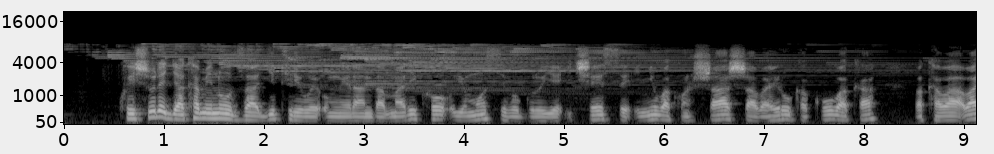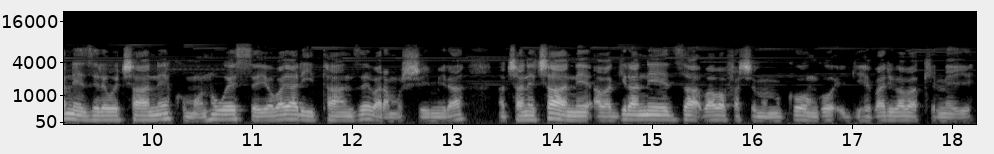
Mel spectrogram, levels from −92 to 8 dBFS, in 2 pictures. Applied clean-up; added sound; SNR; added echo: none; Chime; 17 dB; none.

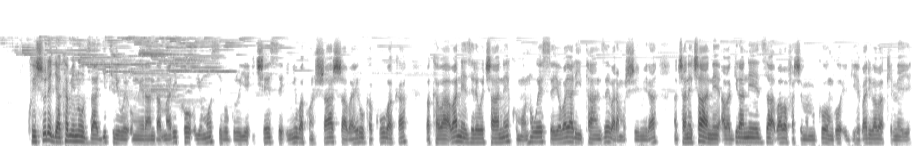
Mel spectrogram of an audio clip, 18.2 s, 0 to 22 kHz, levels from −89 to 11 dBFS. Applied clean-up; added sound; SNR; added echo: classical method Wiener filter.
